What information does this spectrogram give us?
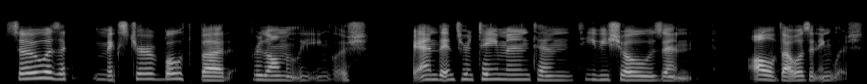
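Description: A woman speaks with a bright, clear and crisp tone. She rambles casually through her answers, restarting sentences and leaning on fillers. The audio is a little muffled and lo-fi, with a dry, close sound. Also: medium pitch, moderate pace, no room sound. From Egypt. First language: Egyptian Arabic. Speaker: guest, parenting consultant. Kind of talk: casual interview conversation.

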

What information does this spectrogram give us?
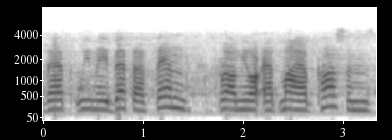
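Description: High-voiced, flowery Chinese officer. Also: male voice, fairly even intonation, unhurried. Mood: smooth flattery. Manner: florid, ceremonious, obsequious broken English. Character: smiling, flattering Chinese police officer with menace underneath. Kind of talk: 1940s radio acting. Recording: noisy, narrow-band old radio recording.

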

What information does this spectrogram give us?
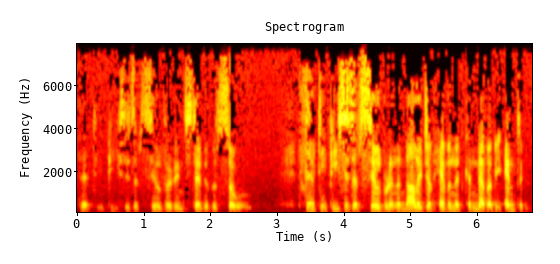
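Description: An actor playing a bitter, lame, evil-faced wanderer with mocking, archaic declamation in an old-time radio drama. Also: male voice, mid-range voice, moderate pace, husky. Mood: anguished raging. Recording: muffled, noisy vintage radio recording.

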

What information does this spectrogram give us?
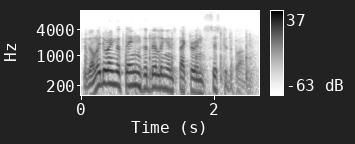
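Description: Urbane cynical playwright, old-radio sound. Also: male voice, fairly high pitch, very animated, fast, slight background noise. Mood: easygoing. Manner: urbane, wry. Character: charming, cynical, dissolute male playwright. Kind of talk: 1940s-50s radio drama acting. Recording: old, narrow-band radio recording.

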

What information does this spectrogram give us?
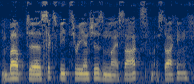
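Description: A man's voice: medium pitch, flat delivery, unhurried, darkish tone. A young man answering as a contestant in a hesitant, understated way. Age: young adult. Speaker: contestant, resident physician. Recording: dull old radio recording.

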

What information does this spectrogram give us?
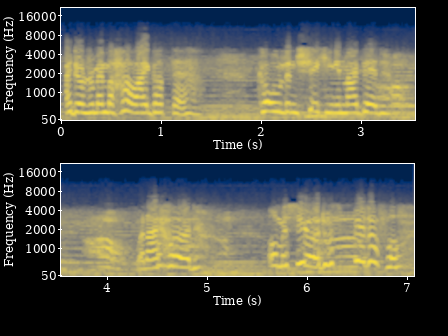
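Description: An actress playing an anxious, fearful French wife in a 1940s radio thriller, halting and dramatic. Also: female voice, sits high, lightly acted. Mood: anguished horror. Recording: muffled vintage radio recording with music.

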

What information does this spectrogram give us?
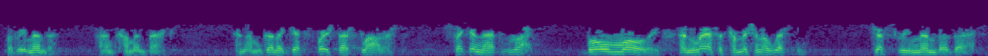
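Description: A man's voice: medium pitch, normal speed, slightly rough, close to an everyday voice. A man playing a defiant, vengeful gangster in 1940s radio acting, with slangy tough-guy talk. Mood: menacing. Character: defiant vengeful American gangster facing execution. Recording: tinny, hissy old radio recording.

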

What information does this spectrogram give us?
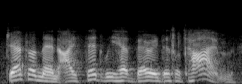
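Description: An actress playing a commanding elderly hostess and conspirator in an old radio drama, speaking with deliberate, gracious authority. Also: female voice, low voice, very animated, slightly rough, full character voice. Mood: brisk, commanding. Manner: imperious, deliberate, theatrically gracious. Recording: muffled, noisy old radio recording.

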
